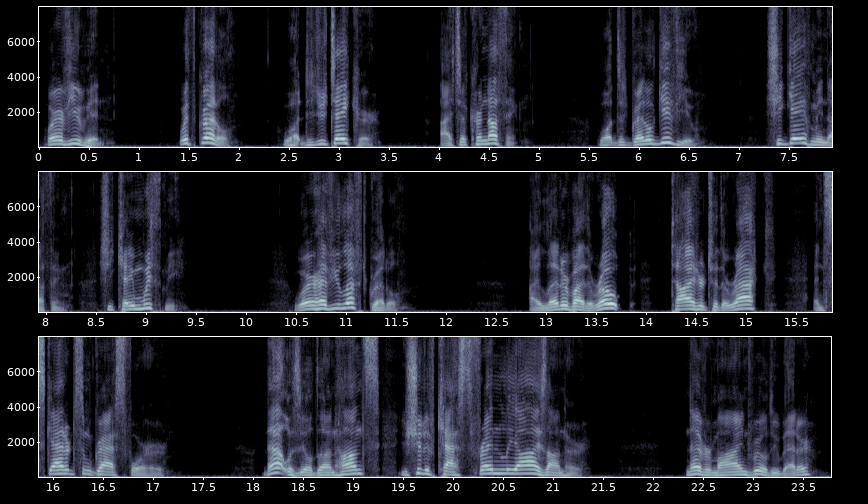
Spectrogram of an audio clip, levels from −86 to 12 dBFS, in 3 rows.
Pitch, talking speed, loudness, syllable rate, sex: 165 Hz, 170 wpm, -20 LUFS, 5.3 syllables/s, male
